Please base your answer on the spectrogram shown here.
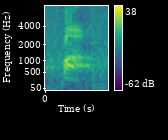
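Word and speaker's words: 白: In Cantonese, it's ba, but I can't spell that, so I'm gonna write it in 普通话.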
